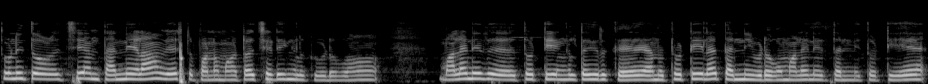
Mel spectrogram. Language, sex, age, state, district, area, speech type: Tamil, female, 45-60, Tamil Nadu, Kallakurichi, urban, spontaneous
